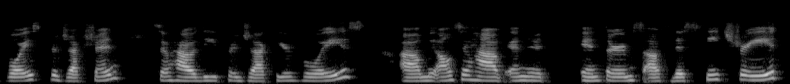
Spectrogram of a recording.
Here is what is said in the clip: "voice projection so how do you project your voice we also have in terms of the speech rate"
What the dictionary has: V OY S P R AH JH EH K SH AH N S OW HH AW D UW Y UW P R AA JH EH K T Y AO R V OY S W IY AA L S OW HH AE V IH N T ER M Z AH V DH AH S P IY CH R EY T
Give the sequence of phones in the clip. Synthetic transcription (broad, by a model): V OY S P R AH JH EH K SH AH N S OW HH AW D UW Y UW P R AA JH EH K T Y AO R V OY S W IY AA L S OW HH AE V IH N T ER M S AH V DH AH S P IY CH R EY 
